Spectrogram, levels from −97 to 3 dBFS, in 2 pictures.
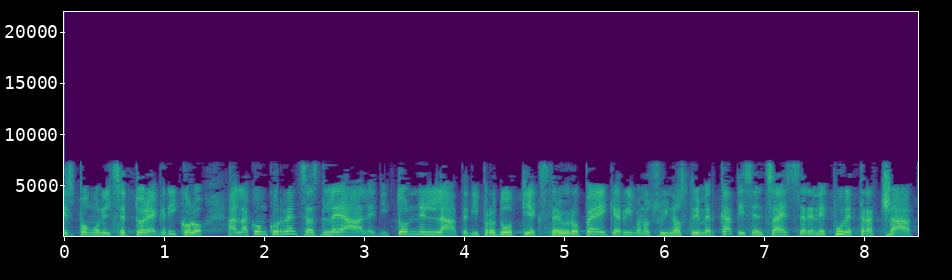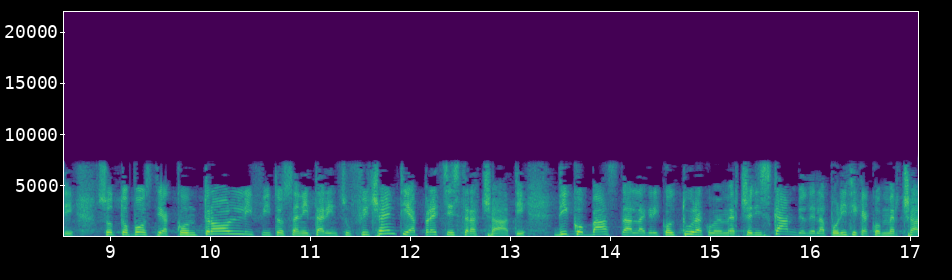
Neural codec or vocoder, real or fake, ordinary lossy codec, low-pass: none; real; none; 7.2 kHz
